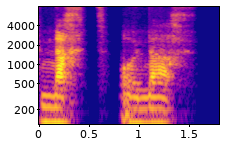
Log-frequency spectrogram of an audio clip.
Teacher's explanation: Also pronounced like with a vibration because it comes after a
